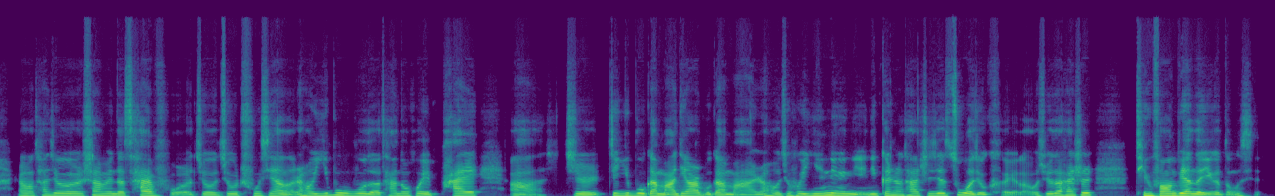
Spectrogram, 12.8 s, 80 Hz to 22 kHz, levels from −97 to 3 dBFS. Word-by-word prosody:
然 195 -1 -3
后 195 - -4
它 210 +2 -7
就 210 -3 -1
上 220 +2 -2
面 195 -1 -1
的 190 0 +1
菜 215 +3 +2
谱， 190 -7 -7
就 180 0 -3
就 185 +2 -3
出 195 +2 -6
现 190 -1 -1
了。 165 - -3
然 170 - -1
后 195 +1 -1
一 190 +2 -1
步 230 0 +1
步 205 +1 -1
地 175 -4 +1
它 195 +4 -6
都 195 0 -3
会 195 -2 0
拍， 195 +1 +1 0.3
啊， 155 -5 -4 0.3
就 190 - -2
是 175 -2 +2
第 215 -1 -2
1 225 - +1
步 210 -1 +2
干 200 -2 +4
嘛、 165 -1 +4
第 205 +3 0
2 200 -1 +4
步 170 - -2
干 170 -1 +2
嘛， 145 -1 -1
然 160 +3 -2
后 180 0 -1
就 185 +1 -5
会 195 +2 0
引 195 +4 +2
领 205 -5 +3
你， 170 - -1
你 180 - +1
跟 210 +3 -1
着 220 -1 -1
它 210 -1 -1
直 195 0 -6
接 210 +1 +3
做 215 0 +2
就 155 -3 0
可 155 - -11
以 - - -5
了。 - - -10
我 175 - -6
觉 195 +2 -2
得 220 +1 +2
还 220 0 0
是 245 +1 +3 0.4
挺 190 - +2
方 205 +4 +5
便 215 -2 +7
的 180 - +7
一 145 -3 +1
个 155 - -1
东 175 - -7
西。 175 -1 -11
195 Hz, 310 characters per minute, -23 LUFS, 180-210 Hz, 0.4 s, 便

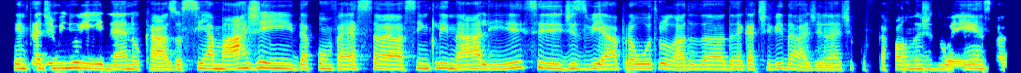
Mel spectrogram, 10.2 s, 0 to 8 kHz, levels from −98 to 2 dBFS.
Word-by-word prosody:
Tentar 190 0 +2
diminuir, 205 -1 +2
né, 175 0 0
no 180 -1 0
caso, 160 0 0
assim 175 +4 0
a 190 - +2
margem 195 +1 +4
da 180 +2 -1
conversa 185 0 0
se 185 +4 -3
inclinar 190 -2 +1
ali, 185 +5 0
se 220 -4 0
desviar 180 0 -1
para 190 0 -2
o 185 - +1
outro 190 +2 0
lado 170 -1 -3
da 170 -1 -2
da 170 - -4
negatividade, 175 -3 -4
né. 155 +1 -4
Tipo, 160 - -16
ficar 160 - -12
falando 175 +2 -2
de 175 -1 -4
doença. 170 0 -2
180 Hz, 165 wpm, -24 LUFS, 170-195 Hz, -, margem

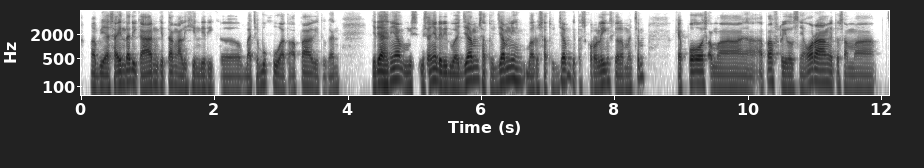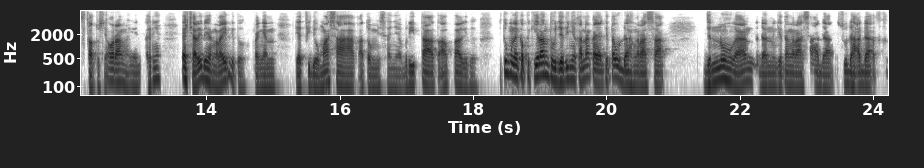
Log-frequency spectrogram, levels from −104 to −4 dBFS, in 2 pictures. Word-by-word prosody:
ngebiasain 105 +2 +1
tadi 125 0 +3
kan 110 +2 +2
kita 110 +1 -3
ngalihin 95 -1 -4
diri 95 -1 -5
ke 90 -1 -8
baca 90 +1 -6
buku 115 -1 -3
atau 90 0 -5
apa 105 +3 -2
gitu 90 - -12
kan. 95 +3 -8 0.5
Jadi, 105 - +2
akhirnya 135 +6 +4
mis 110 0 -5
misalnya 120 +5 +1
dari 110 - +4
2 105 -1 0
jam, 140 +6 +4
1 105 -8 -6
jam 130 +8 +3
nih 150 -3 +1
baru 95 -1 -3
1 100 +1 -8
jam 135 +6 +2
kita - - -10
scrolling 120 +5 -1
segala 95 -6 -3
macam, 105 - -7 0.5
kepo 120 0 +3
sama, 100 -4 -4 0.5
apa, 135 - 0
reels-nya 100 -5 -5
orang, 125 -2 +5
itu - - -12
sama 100 -1 -6 0.2
statusnya - - -4
orang 130 -3 +4
lain. 110 -1 -6
Akhirnya, 150 +1 -3 0.3
eh, 150 - +7
cari - - +5
deh 150 - +5
yang 115 -4 -2
lain 125 +6 +3
gitu. 100 -2 -8
Pengen 95 0 -3 0.3
lihat 95 - -2
video 105 -3 -2
masak 105 -4 +1
atau 95 - -4
misalnya 95 -1 -9
berita 110 +1 +1
atau 105 - -3
apa 110 0 0
gitu. 100 +1 -10 0.4
Itu 220 - +3
mulai 175 -4 +6
kepikiran 185 +1 +5
tuh 150 - +6
jadinya, 145 +2 +3
karena 170 - +3
kayak 120 -2 +5
kita 165 - +1
udah 115 -7 +2
ngerasa 110 0 0 0.6
jenuh 140 +6 +4
kan 115 +3 +2 0.2
dan 105 0 -1
kita 110 +1 -3
ngerasa 105 +1 -2
ada, 100 -2 -1 0.2
sudah 110 -2 0
ada 110 0 -1
ke - - -25
110 Hz, 190 wpm, -23 LUFS, 100-125 Hz, 0.6 s, eh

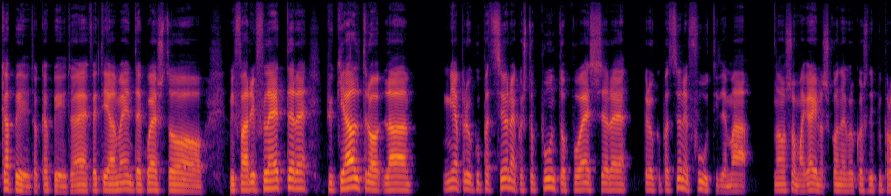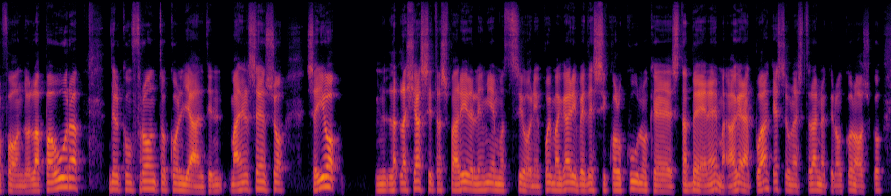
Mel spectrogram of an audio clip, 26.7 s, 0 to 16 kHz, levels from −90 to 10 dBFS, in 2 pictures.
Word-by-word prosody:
Capito, 125 -9 0
capito, 105 -4 -3
eh, 115 0 +5
effettivamente 115 +2 +1
questo 115 -5 +2 0.3
mi 115 - -1
fa 125 +2 +5
riflettere. 150 +3 +4 0.2
Più 130 -2 -6
che 145 +4 +2
altro 155 -6 +7
la 120 0 +5 0.4
mia 150 +4 0
preoccupazione, 140 +5 -2
a - - -2
questo 120 0 -8
punto 160 -4 -2
può 125 +1 -2
essere 125 -2 0
preoccupazione 125 +5 -4
futile 115 -6 -6
ma, 105 +1 +1 0.5
non 115 0 -4
lo - - -2
so, 115 +1 -5
magari 115 +4 +2
nasconde 110 0 -5
qualcosa 110 +2 -7
di 115 -1 -6
più 115 - -12
profondo, 100 -3 -4
la 110 +1 +2
paura 170 +6 +2 0.3
del 130 +1 -4
confronto 135 -1 -4
con 125 0 -3
gli 115 -1 -1
altri, 95 0 +1
n - - -14
ma 115 +1 +3
nel 135 +1 -2
senso, 130 -1 -2 0.3
se 125 - -3
io, 175 +4 +3 0.5
mhmm, 120 +1 -6
la 135 +3 -1
lasciassi 130 +1 +1
trasparire 125 +2 0
le 120 +1 -4
mie 130 0 -2
emozioni, 115 -3 -4
e 95 - -9
poi 130 +5 -3
magari 125 +2 +1
vedessi 120 +1 -3
qualcuno 120 +1 -3
che 105 -3 -1
sta 115 +4 -3
bene, 110 -2 +1
ma - - -6
la - - +2
gara - - +2
può - - -3
anche 145 -2 +1
essere 140 -3 -7
una 105 - -4
estraneo 115 +1 -4
che - - -12
non 100 0 -7
conosco, 115 0 -5
120 Hz, 155 wpm, -24 LUFS, 115-135 Hz, 0.5 s, altro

